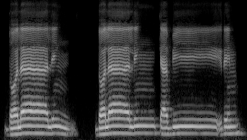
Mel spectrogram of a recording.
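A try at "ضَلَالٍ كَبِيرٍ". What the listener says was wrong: হ্যাঁ, গুন্না কিন্তু একালিফ সমান হবে, গুন্না কম হয়ে যেতেছে। কাবি, এখানে গুন্না করা যাবে না। কাবিরিন, কাবিরিন।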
